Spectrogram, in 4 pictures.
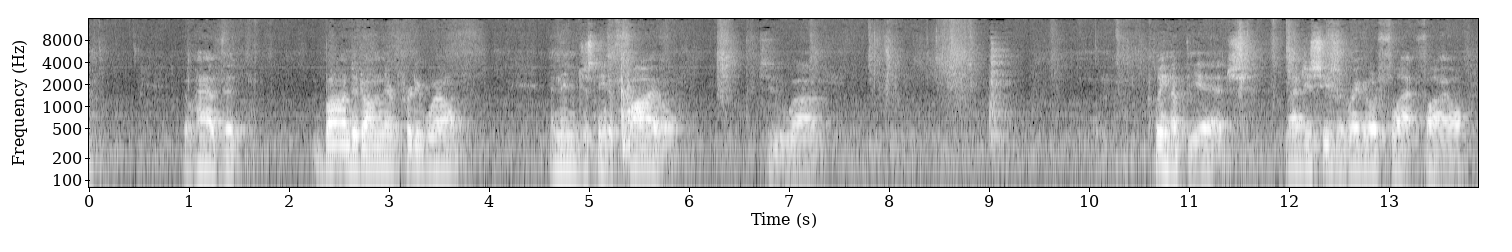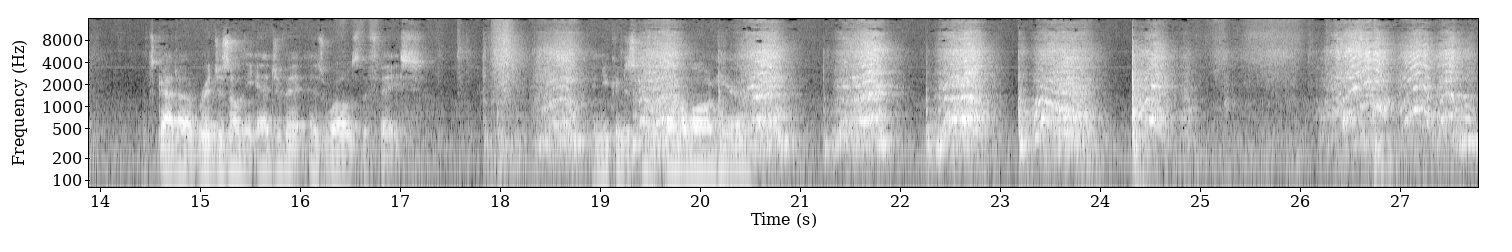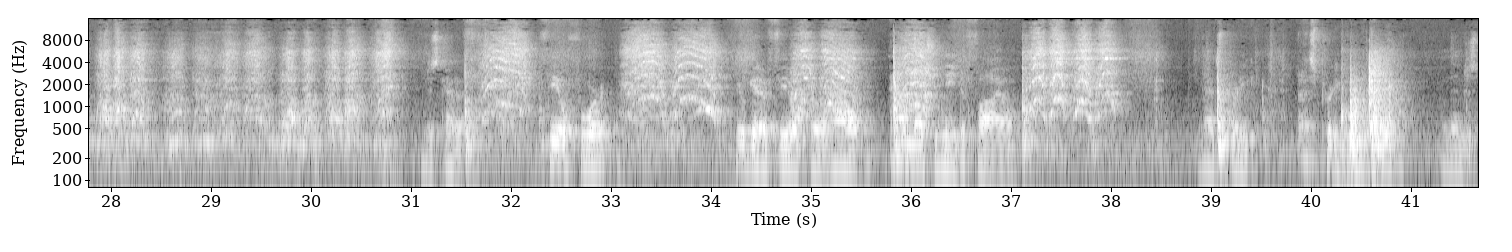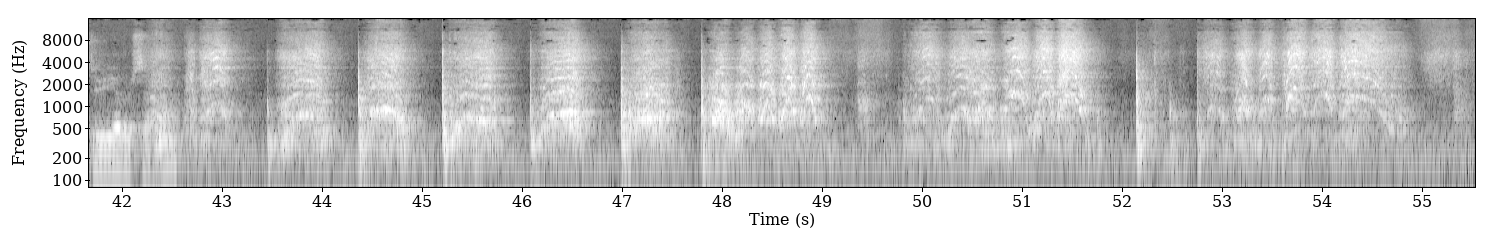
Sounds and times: Filing (rasp): 17.8s - 25.0s, 26.2s - 32.4s, 33.1s - 36.3s, 37.1s - 38.2s, 42.2s - 51.8s, 52.7s - 55.5s.

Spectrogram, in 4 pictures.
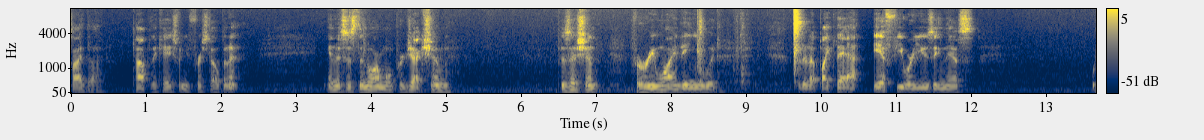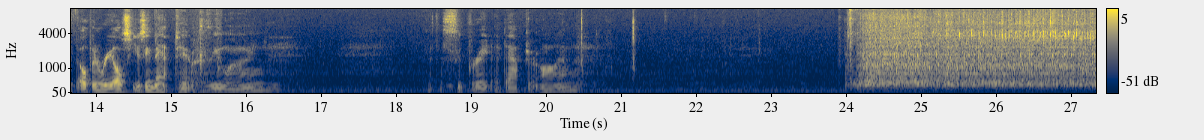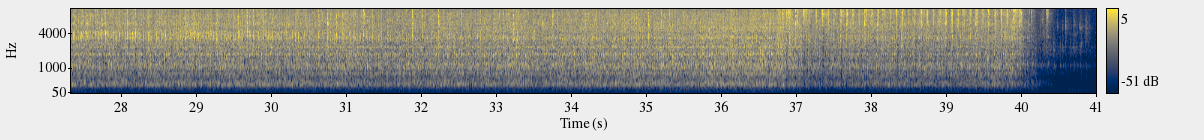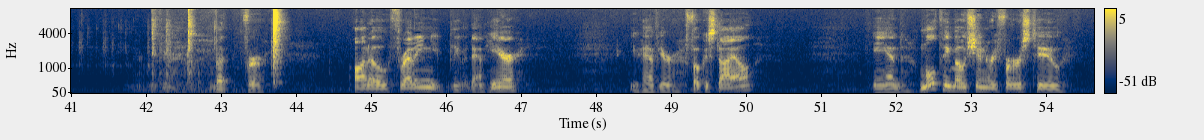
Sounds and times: Inside, small room: 0.0s - 54.6s.

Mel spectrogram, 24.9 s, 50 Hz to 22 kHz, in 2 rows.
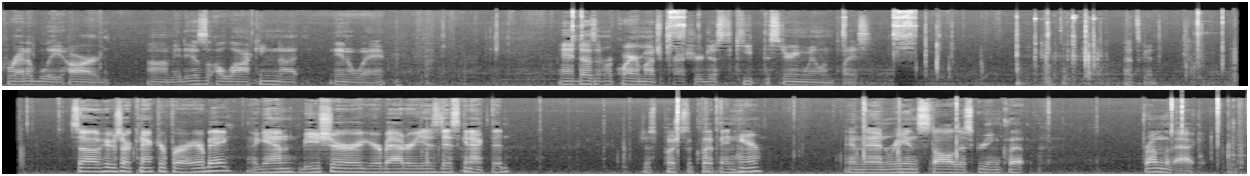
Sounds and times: Speech: 0.0s - 3.9s, 5.6s - 8.7s, 11.2s - 11.6s, 13.2s - 17.6s, 18.9s - 20.1s, 20.9s - 22.8s, 23.8s - 24.5s.

